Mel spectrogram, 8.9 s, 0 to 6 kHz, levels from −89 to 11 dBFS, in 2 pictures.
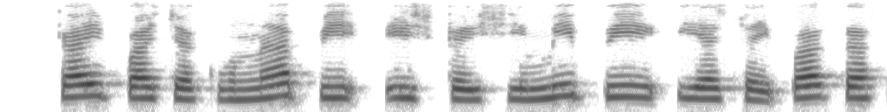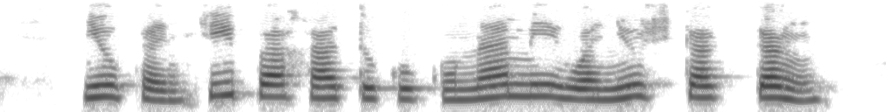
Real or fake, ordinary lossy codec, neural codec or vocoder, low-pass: real; Opus, 24 kbps; none; 5.4 kHz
